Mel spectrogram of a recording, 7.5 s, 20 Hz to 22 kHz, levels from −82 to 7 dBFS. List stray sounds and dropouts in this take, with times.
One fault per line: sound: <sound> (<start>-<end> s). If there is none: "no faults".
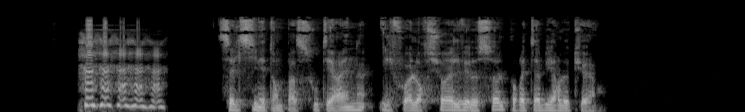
sound: laugh (0.8-1.7 s)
